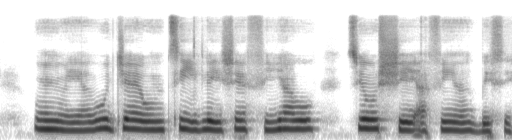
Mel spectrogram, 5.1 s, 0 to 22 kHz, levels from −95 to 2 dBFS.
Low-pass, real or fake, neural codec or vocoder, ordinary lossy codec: 14.4 kHz; fake; codec, 32 kHz, 1.9 kbps, SNAC; none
